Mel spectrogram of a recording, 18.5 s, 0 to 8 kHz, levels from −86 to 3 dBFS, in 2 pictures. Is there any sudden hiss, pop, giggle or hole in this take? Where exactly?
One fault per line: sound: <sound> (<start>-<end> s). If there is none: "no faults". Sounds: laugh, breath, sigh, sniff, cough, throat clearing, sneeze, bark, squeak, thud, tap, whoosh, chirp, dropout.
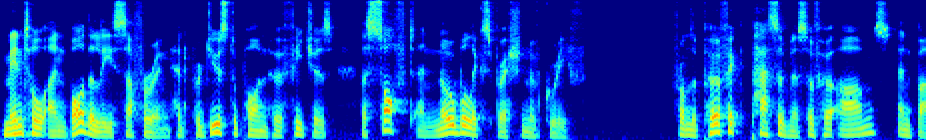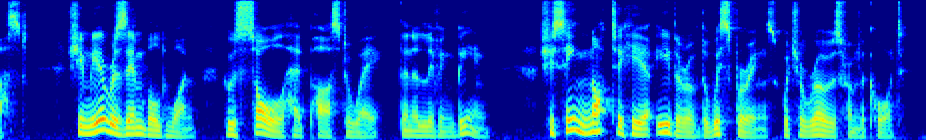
no faults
